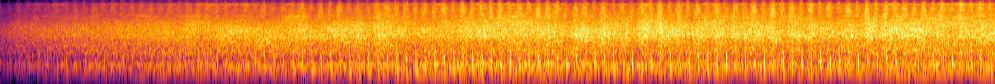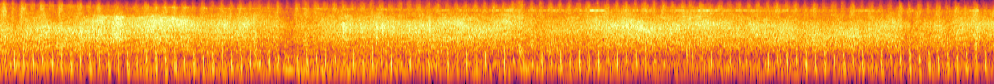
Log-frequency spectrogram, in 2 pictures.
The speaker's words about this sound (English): Mark lands at NSA headquarters a short time later in an army chopper.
